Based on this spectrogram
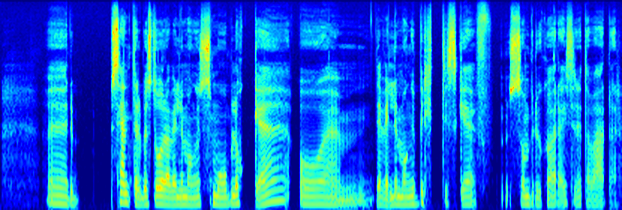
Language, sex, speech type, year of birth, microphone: Norwegian, female, spontaneous, 1972, Shure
